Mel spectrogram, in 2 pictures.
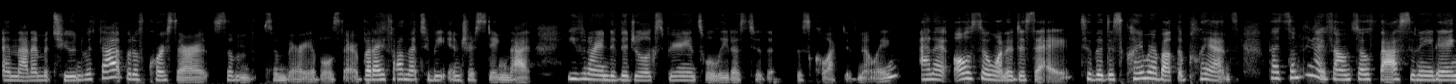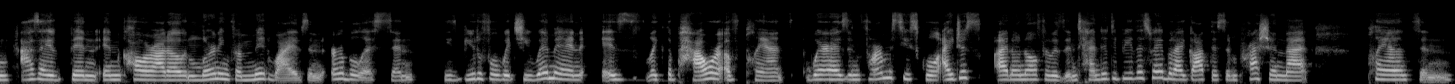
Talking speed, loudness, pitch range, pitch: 205 wpm, -23 LUFS, 200-245 Hz, 220 Hz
